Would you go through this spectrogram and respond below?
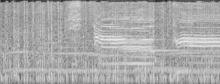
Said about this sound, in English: They're not cats, they're cows, and they're heading toward the water cooler.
